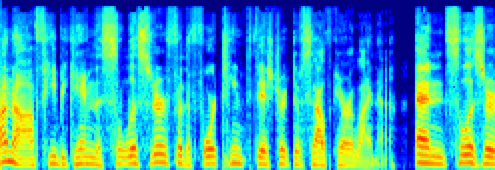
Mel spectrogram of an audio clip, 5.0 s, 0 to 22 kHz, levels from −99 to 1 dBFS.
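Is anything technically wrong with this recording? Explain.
Yes, there is one fault in this speech clip. From 0.84 to 0.86 s, a lost packet was rebuilt from error correction: a low-bitrate copy sent in the following packet fills in for it, which fits a single 20 ms packet. The speech therefore runs on without a gap, but that stretch sounds briefly rougher and noisier. The waveform stays continuous, while a spectrogram shows a thin smeared, noisy band.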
